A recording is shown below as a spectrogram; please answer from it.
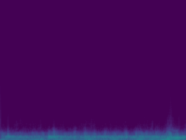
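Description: Experimental industrial ambient music: a steady low drone under a dense, grainy mid-pitched texture with faint ticks.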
